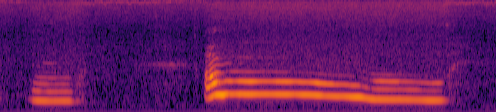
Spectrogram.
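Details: Wolves at night, a long tonal howl with harmonics, holding steady then sliding down, preceded by a short lower note.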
